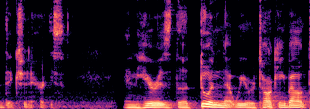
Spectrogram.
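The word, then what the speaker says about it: 噸: With a mouth radical, that's ko, to the left, we get a first tone, doon, that is in English, or a metric tonne. That's what linguists would call a loan word. It sounds like tonne, doon.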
